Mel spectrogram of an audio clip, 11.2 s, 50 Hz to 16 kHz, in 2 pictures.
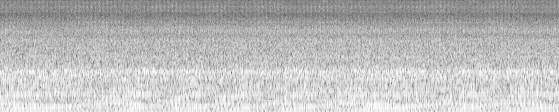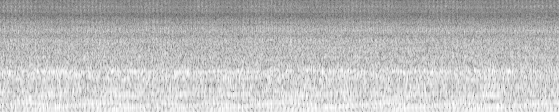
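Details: Troy-Bilt self-propelled mower with Honda GCV160 engine, free curbside find, restarted after first run: steady, even single-cylinder putter at constant speed, no misses or knocks; carburetor not leaking, self-propel and cables work; normal running.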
